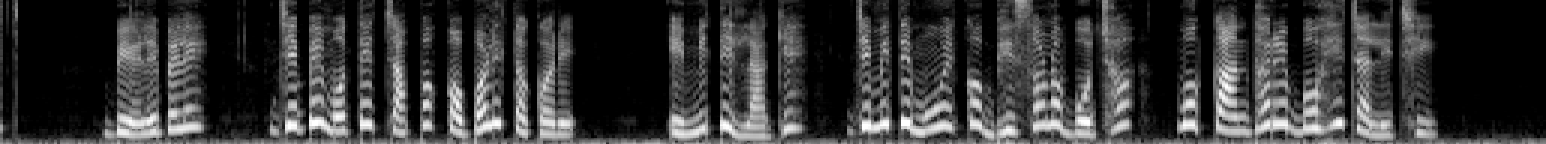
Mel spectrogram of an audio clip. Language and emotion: Odia, sad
